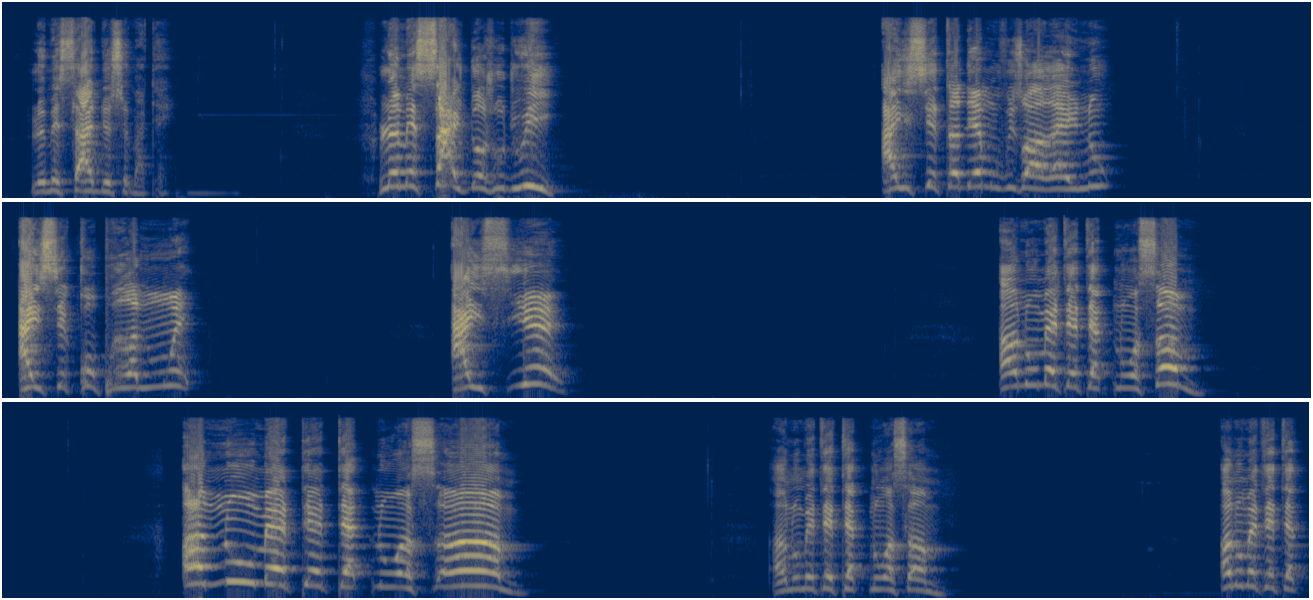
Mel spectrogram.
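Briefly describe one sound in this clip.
A man speaks close to a microphone in short bursts with long pauses.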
